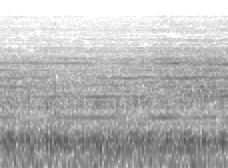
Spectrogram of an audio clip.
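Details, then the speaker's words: Electric fan motor with its blade fitted, running under load: a steady loud rushing roar with a rough midrange hum. It is quiet when run unloaded with the blade removed, indicating a failed bearing. "এই মটরটি খালি চালালে কোন sound হয় না কিন্তু লোডে ফেললে অনেক সাউন্ড হয় এবং লোডে ফেললে বোঝা যায় যে বেয়ারিং নষ্ট হয়েছে"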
